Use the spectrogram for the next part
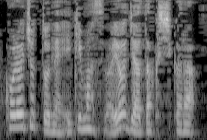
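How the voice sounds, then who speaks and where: A woman's voice: medium pitch, animated, racing, husky. A woman co-host chatting casually, teasing and laughing often. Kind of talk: casual radio-show chat.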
